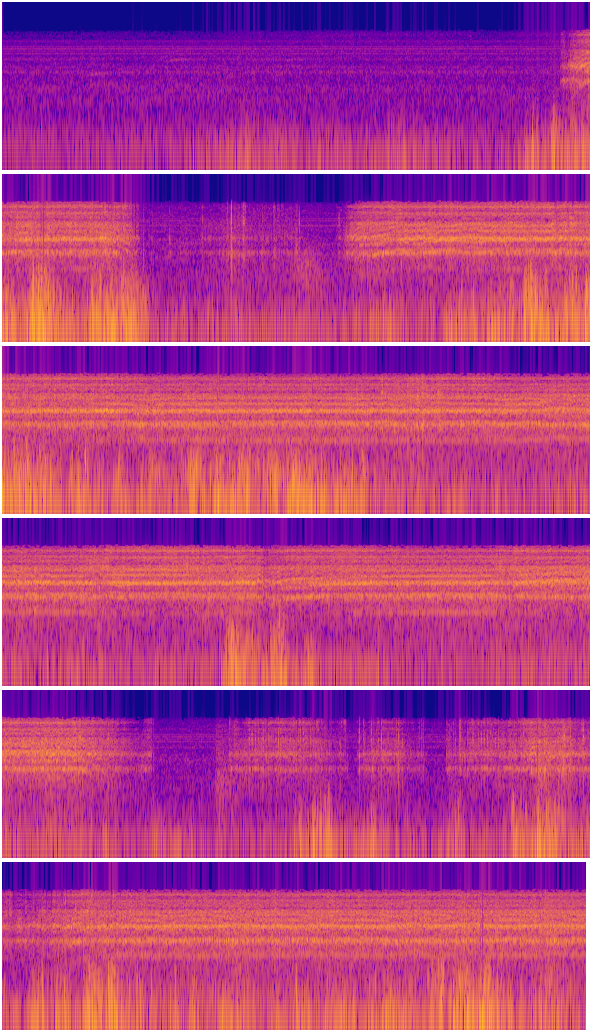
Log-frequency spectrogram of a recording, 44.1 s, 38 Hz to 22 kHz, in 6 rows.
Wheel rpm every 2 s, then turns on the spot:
0, 0, 0, 50, 70, 20, 150, 160, 160, 160, 160, 160, 160, 160, 160, 50, 30, 30, 90, 160, 160, 160.
none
